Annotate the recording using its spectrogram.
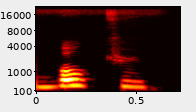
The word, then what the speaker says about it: beaucoup: O U não tem som de I, como em menu, e o U não tem som de U, como em merci beaucoup.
